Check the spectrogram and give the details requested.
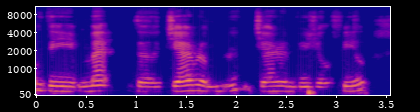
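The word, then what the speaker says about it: Bjerrum: Okay, so this is how they map the Jerem visual field. The B is silent, okay? It's Jerem, not Bejerem, it's Jerem.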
